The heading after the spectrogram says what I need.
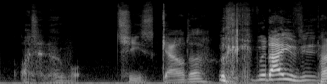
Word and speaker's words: Gouda: You could do giant um I don't know what cheese ga apparently it's pronounced ga not gouda. Oh is it really? If you ask the Dutch they go it's ga it's not good.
